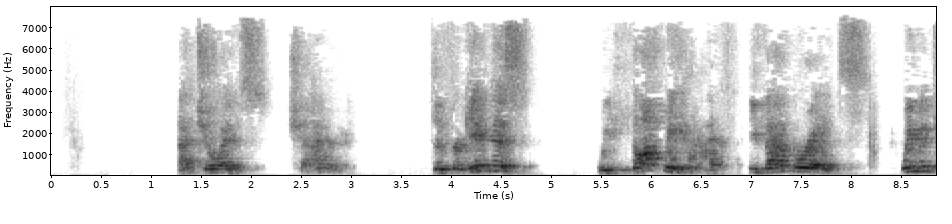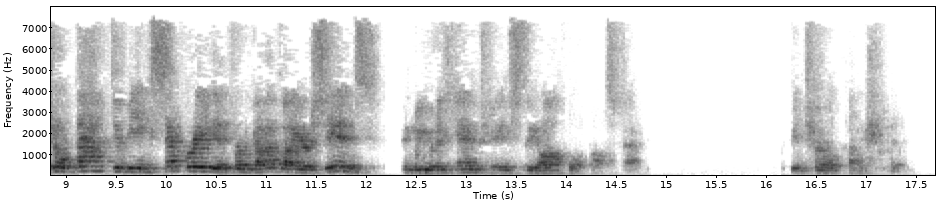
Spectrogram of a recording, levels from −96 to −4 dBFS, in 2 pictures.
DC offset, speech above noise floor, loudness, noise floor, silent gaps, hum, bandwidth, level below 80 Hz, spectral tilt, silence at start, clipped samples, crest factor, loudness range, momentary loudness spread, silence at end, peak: under 0.1%; over 67 dB; -22 LUFS; under -90 dBFS; none; none; 7.8 kHz; -78 dBFS; -5 dB/octave; 1.25 s; under 0.1%; 20 dB; 13 LU; 22 LU; 0.35 s; -4 dBFS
